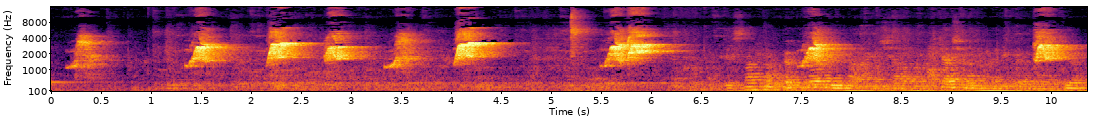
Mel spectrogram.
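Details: Female cockatiel sound for stimulating a male to mate: scattered sharp rising whistles, some paired, spaced unevenly over several seconds above a low murmuring background.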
